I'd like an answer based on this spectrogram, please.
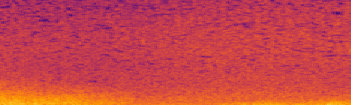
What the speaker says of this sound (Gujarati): વહેલી સવારથી જ ધોધમાર વરસાદની શરૂઆત થઈ ચૂકી છે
